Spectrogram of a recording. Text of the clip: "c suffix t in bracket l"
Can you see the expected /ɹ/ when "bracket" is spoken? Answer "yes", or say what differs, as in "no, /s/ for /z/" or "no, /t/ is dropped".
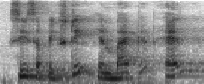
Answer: no, /ɹ/ is dropped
